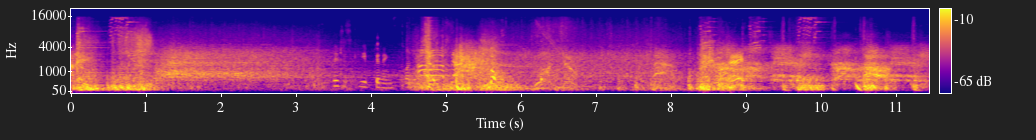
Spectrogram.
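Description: Punches and blasts from a fighting video game hit in quick bursts.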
